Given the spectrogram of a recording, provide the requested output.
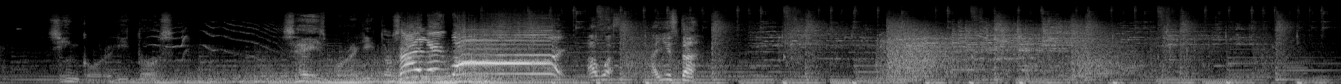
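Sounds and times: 
speech: 0:00.5 - 0:07.2
low pulsing thump: 0:01.2 - 0:04.5
glass door shattering: 0:07.7 - 0:13.2
gunshot: 0:08.8 - 0:11.6.

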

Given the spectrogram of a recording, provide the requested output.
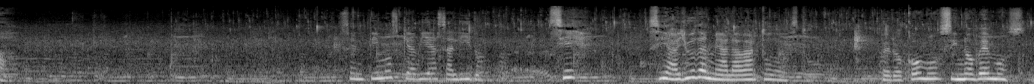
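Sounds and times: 
rain pouring down: 0:00.0 - 0:10.3
speech: 0:03.5 - 0:05.0, 0:05.6 - 0:10.3.

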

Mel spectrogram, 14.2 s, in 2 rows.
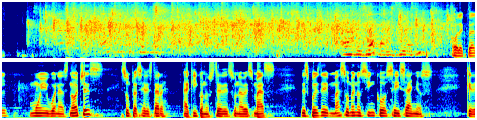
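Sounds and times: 
audience applause: 0:00.2 - 0:07.7
speech: 0:05.2 - 0:14.1.

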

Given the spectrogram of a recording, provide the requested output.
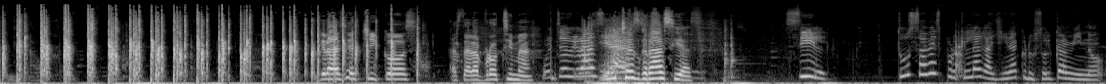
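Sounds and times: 
audience applause: 0:00.0 - 0:04.3
speech: 0:03.2 - 0:07.1, 0:08.0 - 0:08.4, 0:09.0 - 0:11.0.

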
